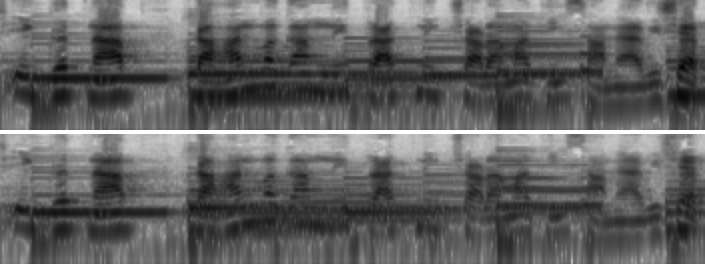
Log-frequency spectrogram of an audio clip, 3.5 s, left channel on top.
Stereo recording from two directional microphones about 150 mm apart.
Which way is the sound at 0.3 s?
20° left (ahead or behind).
